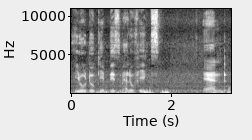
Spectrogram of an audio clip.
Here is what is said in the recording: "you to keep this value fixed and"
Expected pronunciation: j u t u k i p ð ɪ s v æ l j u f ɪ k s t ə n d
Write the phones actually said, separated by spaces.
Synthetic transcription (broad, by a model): j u t u k i p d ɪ s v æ l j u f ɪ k s ə n d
